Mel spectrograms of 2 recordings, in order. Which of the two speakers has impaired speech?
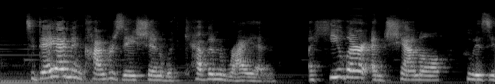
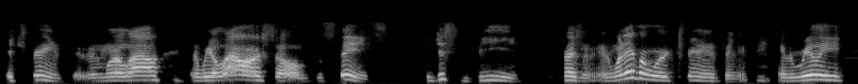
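The second: cerebral palsy; from birth.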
